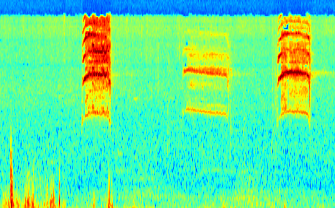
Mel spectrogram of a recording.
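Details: Bird among cherry blossoms giving three flat, harmonic, nasal notes about half a second each, spaced roughly two seconds apart, after early low thumps and rumble of handling or wind noise.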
